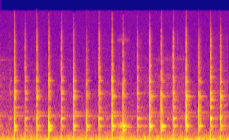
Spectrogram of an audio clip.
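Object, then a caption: Small printed metal tin. Fingertips tap on the side and lid of a hand-sized, printed, hollow metal Pokemon card tin held close to the microphone. Quick, even taps of about two per second each give a short, dry tonk with a brief metallic ring over a low rumbling background.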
